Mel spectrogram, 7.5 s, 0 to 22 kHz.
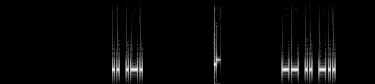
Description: Morse code, heard as a keyed tone, about 23 wpm, 700 Hz. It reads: IR MID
